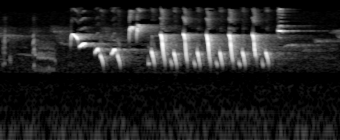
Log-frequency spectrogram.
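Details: Singing nightingale in a forest: a few descending slurred whistles lead into a loud, fast series of about a dozen evenly repeated, crisp chattering notes, with a faint low hum behind.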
